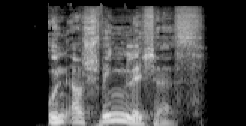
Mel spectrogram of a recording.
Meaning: strong/mixed nominative/accusative neuter singular of unerschwinglich
- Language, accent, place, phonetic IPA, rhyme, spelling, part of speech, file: German, Germany, Berlin, [ʊnʔɛɐ̯ˈʃvɪŋlɪçəs], -ɪŋlɪçəs, unerschwingliches, adjective, De-unerschwingliches.ogg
